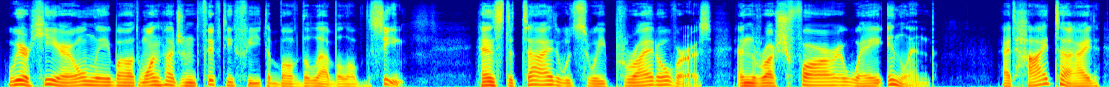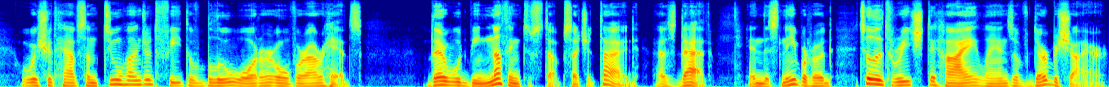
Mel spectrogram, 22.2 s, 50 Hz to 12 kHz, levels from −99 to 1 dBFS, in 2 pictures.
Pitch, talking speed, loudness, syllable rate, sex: 120 Hz, 180 wpm, -21 LUFS, 4.9 syllables/s, male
